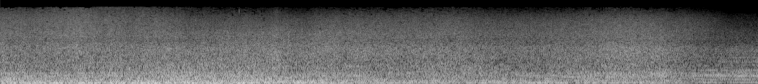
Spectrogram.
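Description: A rocket booster returning from a crew capsule launch fires its engines for landing and touches down: a dense, steady wall of rumbling noise across all pitches, loud throughout and easing slightly in the final second, with no voices.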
